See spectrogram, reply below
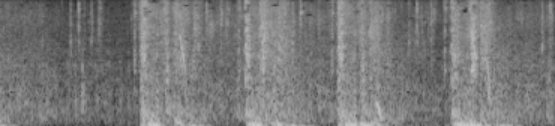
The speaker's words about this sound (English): I'm gonna shoot right here.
